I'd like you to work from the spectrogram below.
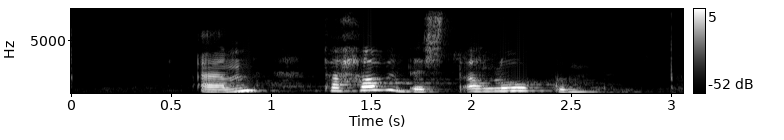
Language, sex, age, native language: Icelandic, male, 8, Icelandic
